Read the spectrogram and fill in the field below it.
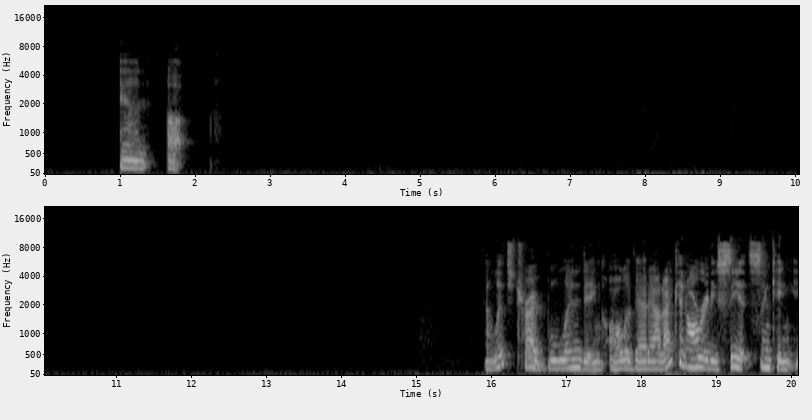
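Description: A middle-aged woman speaks calmly, close to a microphone.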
